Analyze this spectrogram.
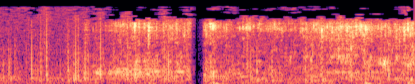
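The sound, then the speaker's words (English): Water splashes and sloshes steadily in a dishpan as dishes are washed with a cake of soap, a busy, continuous swishing with a brief break partway through, and no talking. “he's decided to be helpful and wash the dishes she left in the kitchen.”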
